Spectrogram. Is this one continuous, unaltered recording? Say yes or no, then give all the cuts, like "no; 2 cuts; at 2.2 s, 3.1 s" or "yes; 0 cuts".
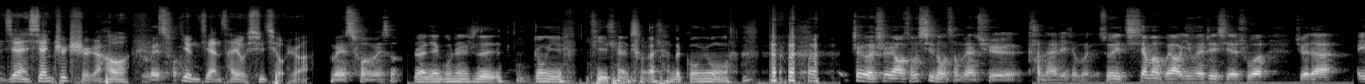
yes; 0 cuts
